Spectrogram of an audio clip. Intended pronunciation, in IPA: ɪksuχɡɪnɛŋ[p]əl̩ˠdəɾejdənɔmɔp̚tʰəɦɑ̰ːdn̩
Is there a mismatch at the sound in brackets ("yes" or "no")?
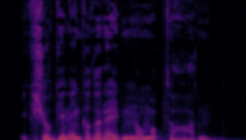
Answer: yes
